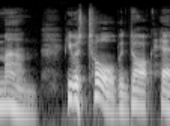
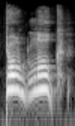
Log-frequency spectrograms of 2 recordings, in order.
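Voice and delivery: high, loud snarled warning; 13 semitones higher, 13 dB louder than usual. A narrator's reading. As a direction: bark the warning to save his friend. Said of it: "snarled Hassan".

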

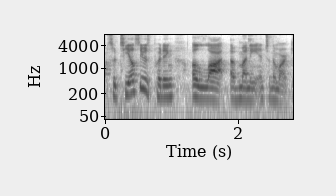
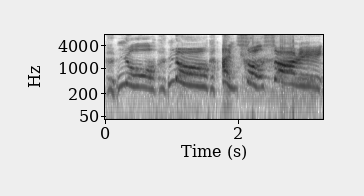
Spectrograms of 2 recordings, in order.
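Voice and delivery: high, loud, drawn-out pleading cry, slow on the apology; pleading victim; 9 semitones higher, 11 dB louder, much slower than usual. Retold or imitated. Retelling the horror movie to cohost, imitating the victim's shrill pleading. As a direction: beg like a terrified prisoner, hammed up. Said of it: "the guy is like".

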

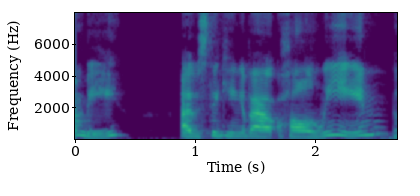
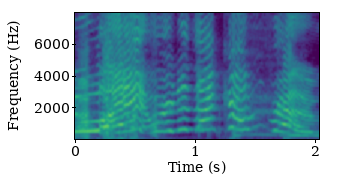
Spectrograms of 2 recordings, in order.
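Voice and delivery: very high, loud laughing disbelief; baffled outburst; 9 dB louder than usual. Retold or imitated. Podcaster reacting to the random compliment, laughing bafflement. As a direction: shout it incredulously through laughter.

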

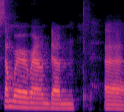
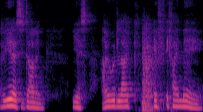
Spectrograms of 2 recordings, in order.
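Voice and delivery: grand, slow, higher British thespian voice; theatrical luvvie producer; 4 semitones higher than usual. Retold or imitated. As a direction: play a gushing old theatre darling. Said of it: "I'm gonna give him this voice".

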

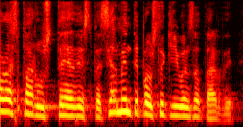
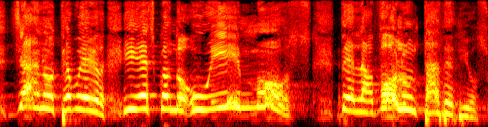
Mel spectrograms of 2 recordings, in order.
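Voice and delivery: full-force preaching; 8 semitones higher, 8 dB louder than usual. Real, not acted. Preacher reading Paul's vision to the church, full-force preaching. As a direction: preach it loud and high, stretching key words.

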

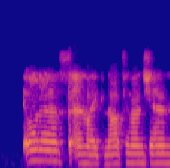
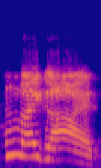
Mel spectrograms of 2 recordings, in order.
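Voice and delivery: laughing; 6 semitones higher, 5 dB louder, slower than usual. Real, not acted. Laughing at the crude quote.

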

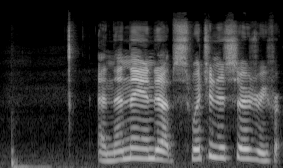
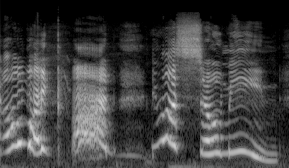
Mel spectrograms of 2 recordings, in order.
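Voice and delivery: high-pitched retold shock; scandalized; 10 semitones higher, slower than usual. Child reacting to mother's cruelty, high scandalized disbelief. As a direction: squeal it in mock horror, drawing out the end.

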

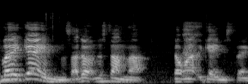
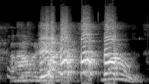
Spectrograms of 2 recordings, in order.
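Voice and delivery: squealing laugh through the word; high, loud laughing no; 12 dB louder, much slower than usual. Real, not acted. Laughing recalling own reply.

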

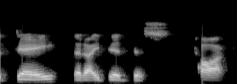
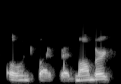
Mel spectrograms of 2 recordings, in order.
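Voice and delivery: ordinary talk, nothing marked

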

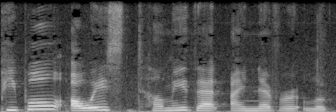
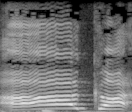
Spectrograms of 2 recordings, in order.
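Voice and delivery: high, louder retold wail; mock sick moan; 8 semitones higher, 3 dB louder than usual. Drunk woman replying to her roommate after puking, mock wailing. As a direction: groan it out in drunken misery.

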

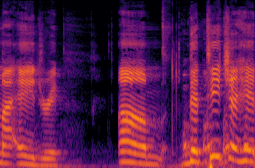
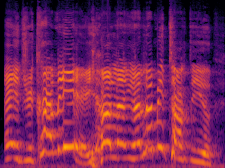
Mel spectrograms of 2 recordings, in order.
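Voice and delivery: retold parent calling child; 6 semitones higher than usual. Parent retells calling child over.

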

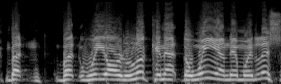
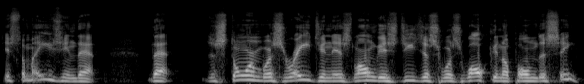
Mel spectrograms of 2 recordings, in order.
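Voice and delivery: normal talking voice

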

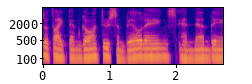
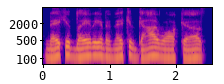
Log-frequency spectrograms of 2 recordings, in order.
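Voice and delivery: ordinary delivery

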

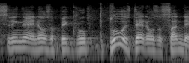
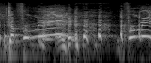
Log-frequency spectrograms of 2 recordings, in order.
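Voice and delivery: very high, shouted mock amazement; mock delighted shout. Imitating Sean's overjoyed surprise at the party, shouted high. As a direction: shriek it like an overjoyed host. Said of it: "And then you're like".

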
